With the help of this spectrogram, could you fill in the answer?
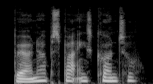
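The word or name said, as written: børneopsparingskonto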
